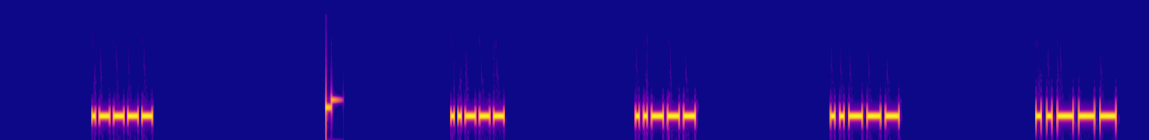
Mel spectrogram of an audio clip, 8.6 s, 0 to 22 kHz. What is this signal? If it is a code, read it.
Morse code, heard as a keyed tone, about 39 wpm, spaced as for 8 wpm, 700 Hz. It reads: 1 2222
